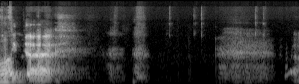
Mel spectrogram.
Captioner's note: chuckles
